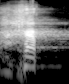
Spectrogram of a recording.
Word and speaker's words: חטא: Kalau dalam bahasa Ibrani, dosa itu ditulis dengan kata het, yang pengucapannya itu sama persis dengan huruf Ibrani ke-8 yang disebut dengan huruf het, yang artinya pemisahan.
